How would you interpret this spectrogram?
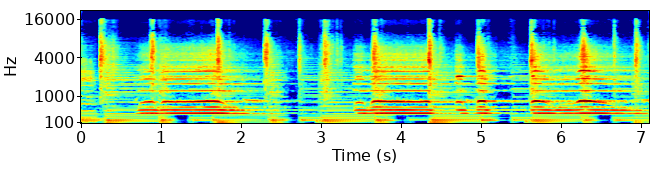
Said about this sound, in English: Just now I think I hear a train coming down the line.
